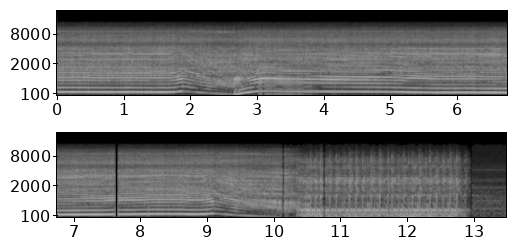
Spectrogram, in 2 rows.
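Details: Stihl 028 AV Wood Boss chainsaw after carburetor rebuild, already started once; fires right up and holds a clean, steady buzz, revs dropping and climbing back smoothly with no stumble; normal running.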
